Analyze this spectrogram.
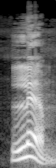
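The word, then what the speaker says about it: lamb: রুলসটা কাজ করছে এখানে এম এর পরে বি রয়েছে সেই জন্য এখানে বির উচ্চারণটা হবে না উচ্চারণটা হবে ল্যাম কারণ এল এর জন্য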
